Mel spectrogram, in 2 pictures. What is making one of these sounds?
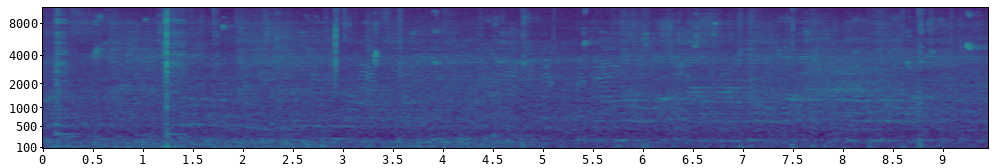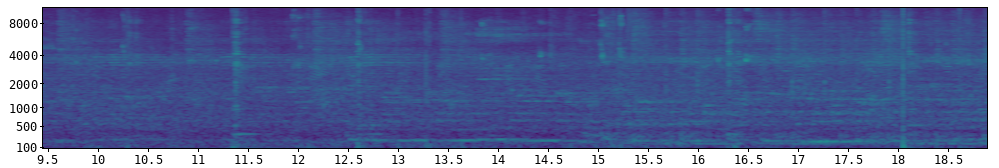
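A crowd murmurs throughout a large echoing arena.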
